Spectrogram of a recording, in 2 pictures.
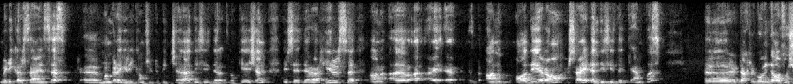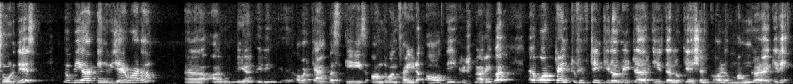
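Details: Adult male speaker, lecture; normal speech.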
